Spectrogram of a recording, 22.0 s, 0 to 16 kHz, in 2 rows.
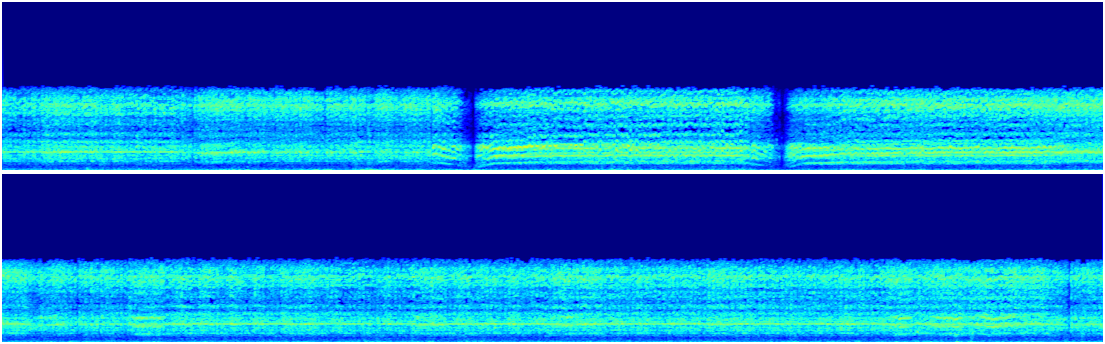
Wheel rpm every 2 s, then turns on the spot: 230, 230, 160, 180, 160, 220, 230, 230, 230, 230, 220.
none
